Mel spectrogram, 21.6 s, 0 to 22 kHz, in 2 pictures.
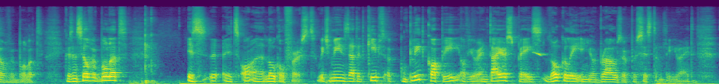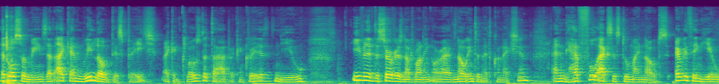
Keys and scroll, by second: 2.2 Return, 11.0 super+r.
